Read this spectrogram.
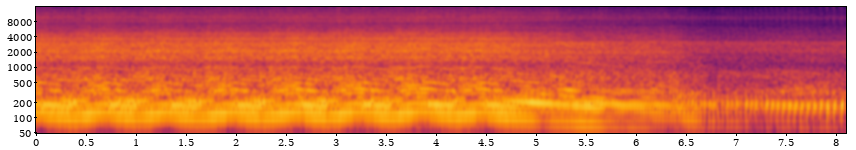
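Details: Yamaha Mio J fuel-injected scooter after the injector fix, engine at 84–85 °C with good O2 sensor data: a clean, even buzz held high, then dropping smoothly back to a steady idle; normal revving.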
